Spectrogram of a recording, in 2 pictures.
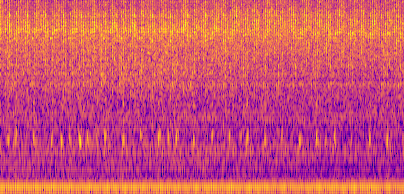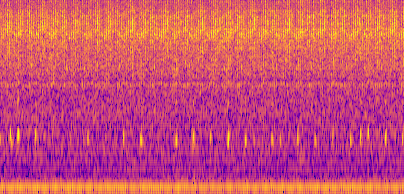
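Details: Maserati GranTurismo at warm idle (operating temperature): a light, regular tick of about three per second rides over the idle hum. It is absent when cold or with the oil dipstick pulled; the cause is unknown.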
